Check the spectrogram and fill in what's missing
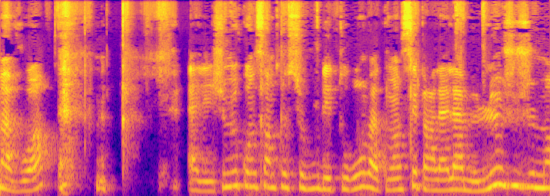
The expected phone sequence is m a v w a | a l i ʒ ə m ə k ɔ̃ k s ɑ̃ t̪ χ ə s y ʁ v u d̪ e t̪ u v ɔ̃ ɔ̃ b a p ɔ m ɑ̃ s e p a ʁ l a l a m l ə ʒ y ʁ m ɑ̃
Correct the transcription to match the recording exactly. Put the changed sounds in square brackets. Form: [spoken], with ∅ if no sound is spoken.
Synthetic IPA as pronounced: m a v w a | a l [e] ʒ ə m ə k ɔ̃ [∅] s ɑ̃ t̪ χ ə s y ʁ v u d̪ e t̪ u [ʁ] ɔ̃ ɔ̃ [v] a [k] ɔ m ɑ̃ s e p a ʁ l a l a m l ə ʒ y [ʒ] m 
